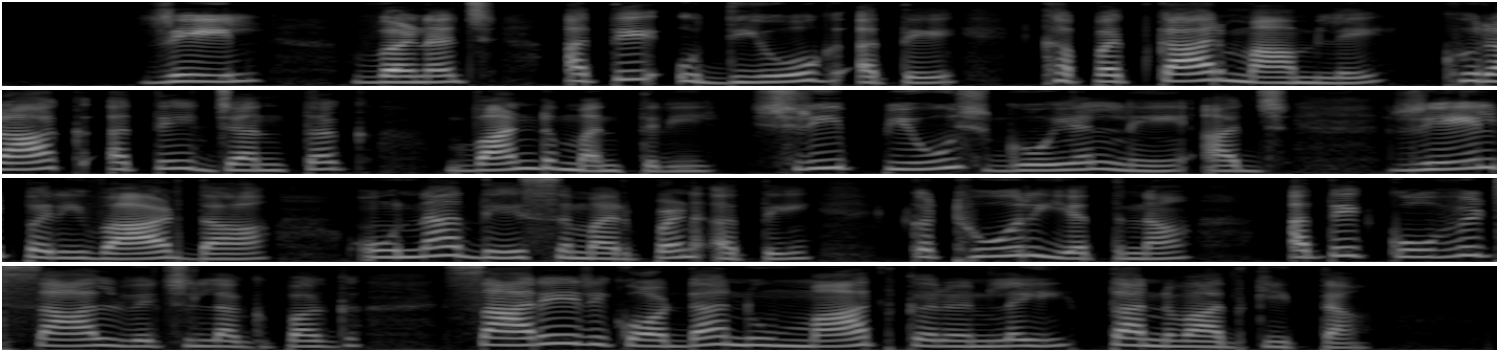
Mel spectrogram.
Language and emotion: Punjabi, neutral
